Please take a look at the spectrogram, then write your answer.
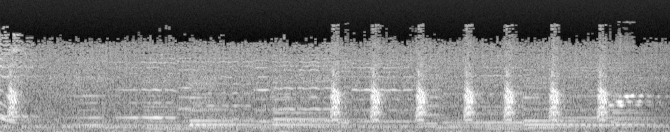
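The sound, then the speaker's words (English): A dog bark sound effect repeats about seven times at an even, mechanical pace over background music, each bark identical and sharp, starting partway through after a stretch of music alone. “Something about the repetitiveness of that bark that's just like, okay, now it's just an effect on a keyboard.”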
